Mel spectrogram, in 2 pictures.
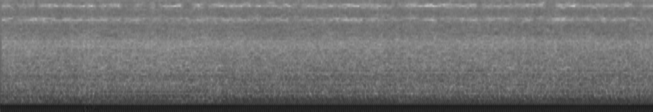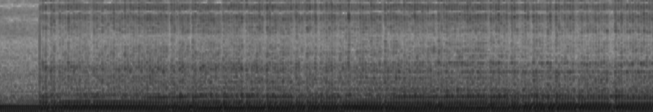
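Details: Mitsubishi Evo, cold start after new fuel pumps were installed, starting from zero fuel pressure: the engine catches and settles into a strong, even idle with a deep rumble and no misses or knocks. It runs healthy.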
